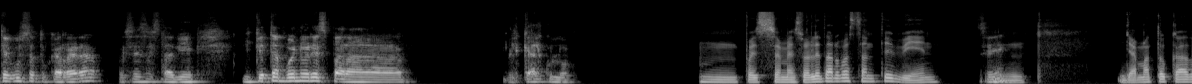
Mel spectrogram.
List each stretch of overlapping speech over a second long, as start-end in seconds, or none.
none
